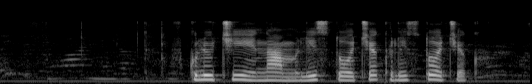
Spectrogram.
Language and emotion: Russian, neutral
